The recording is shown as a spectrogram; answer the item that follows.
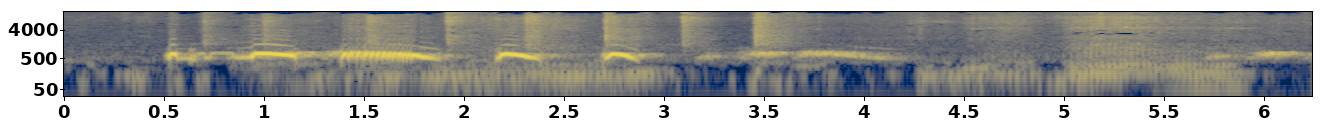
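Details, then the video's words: Lure recording of a spotted dove to get lazy birds calling: five loud, downward-hooked coos in a rapid series, then softer trailing coos, with rustling and knocking noises near the end. "tekukur super gacor Suara HAS pancingan untuk burung yang malas bunyi"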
